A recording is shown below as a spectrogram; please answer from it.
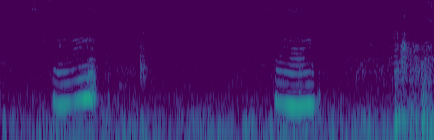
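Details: Two rising, nasal squeaks from a sleeping Netherland Dwarf rabbit, each under half a second and about two seconds apart, in a quiet room with low hum.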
